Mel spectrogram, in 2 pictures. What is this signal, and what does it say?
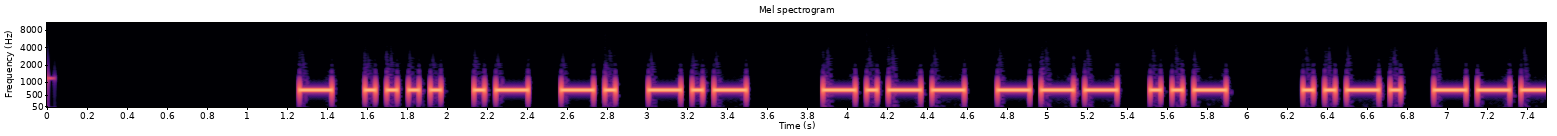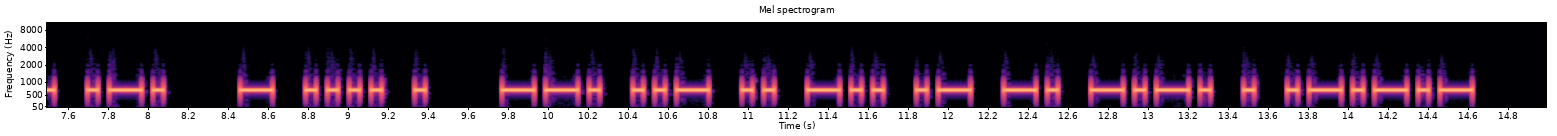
Morse code, heard as a keyed tone, about 22 wpm, 700 Hz. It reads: THANK YOU FOR THE GUIDANCE.
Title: Sentences from Top 1600 Words 22wpm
